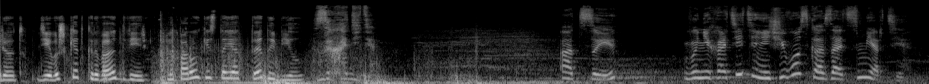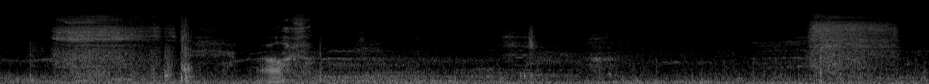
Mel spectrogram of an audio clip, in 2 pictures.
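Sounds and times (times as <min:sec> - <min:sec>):
speech: 0:00.0 - 0:03.9, 0:05.6 - 0:09.2, 0:12.0 - 0:12.5
deep anxious breathing: 0:03.9 - 0:06.8, 0:09.7 - 0:16.1, 0:16.8 - 0:18.5.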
